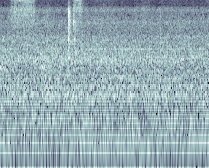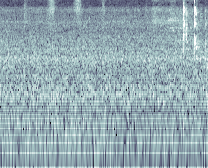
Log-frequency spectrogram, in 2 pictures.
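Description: Steady low mechanical hum, with a few faint soft ticks of handling now and then.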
